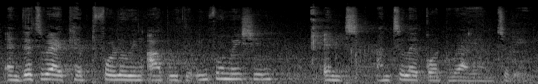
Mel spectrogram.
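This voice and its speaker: A woman's voice: mid-range voice, brisk. A woman in her twenties with a South African accent, explaining things as an interview guest. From South Africa, Northern Cape. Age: 20s. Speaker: interview guest, aircraft maintenance engineer. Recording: noticeable background noise at live event.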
